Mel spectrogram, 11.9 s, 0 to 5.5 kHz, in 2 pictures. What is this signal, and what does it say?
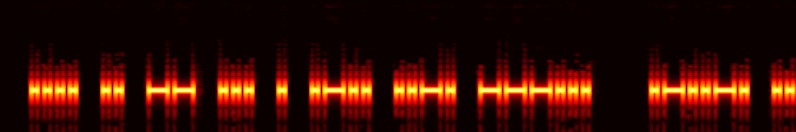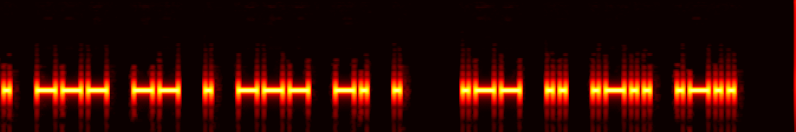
Morse code, heard as a keyed tone, about 25 wpm, spaced as for 22 wpm, 700 Hz. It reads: HIMSELF: "SOMEONE WILL
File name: Pinocchio / Pinocchio ch6 18 25 ik1hge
